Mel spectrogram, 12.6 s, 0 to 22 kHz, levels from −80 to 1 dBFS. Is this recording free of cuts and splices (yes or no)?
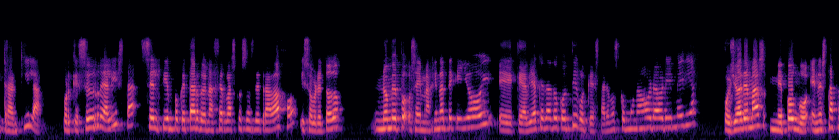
yes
